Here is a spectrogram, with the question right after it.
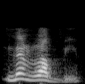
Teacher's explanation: الغي النون تماما. العلماء بيسموها ادغام كامل بدون غنة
